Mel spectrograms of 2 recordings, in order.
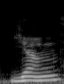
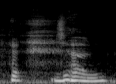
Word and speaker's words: Zheng: Zheng is how you say it. And Zheng? Yeah. I threw a Y in there for some reason. Every time, something different with me. Every time. Zheng.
